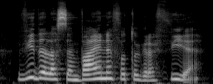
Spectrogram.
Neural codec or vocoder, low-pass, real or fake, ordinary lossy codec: none; none; real; none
